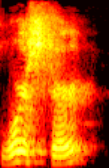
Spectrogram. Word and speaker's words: Worcester: Like if you write what has to be pronounced as Worcester, you have to write it down as WORCESTER.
